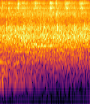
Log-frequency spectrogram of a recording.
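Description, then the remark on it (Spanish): An audience applauding together, a dense, steady wash of many hands clapping at once, loud and unbroken throughout with no voices standing out. “Se está dando un aplauso, no te está saliendo.”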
